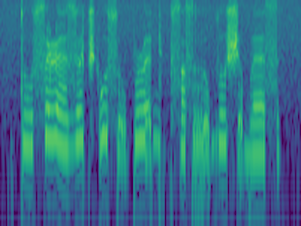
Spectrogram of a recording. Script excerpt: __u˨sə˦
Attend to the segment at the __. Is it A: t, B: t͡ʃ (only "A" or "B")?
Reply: A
